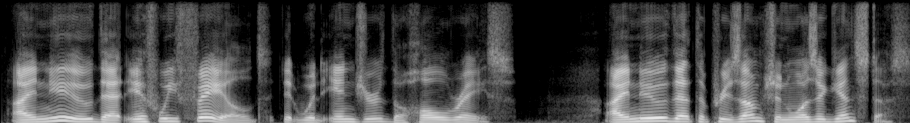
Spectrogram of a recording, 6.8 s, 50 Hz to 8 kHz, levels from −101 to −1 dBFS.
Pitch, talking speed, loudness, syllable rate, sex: 160 Hz, 175 wpm, -20 LUFS, 4.6 syllables/s, male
